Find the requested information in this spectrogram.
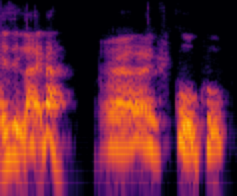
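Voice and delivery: very high, drawn-up retort; high-pitched mock challenge. Accepting a girl's challenge to fight, high mock retort.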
